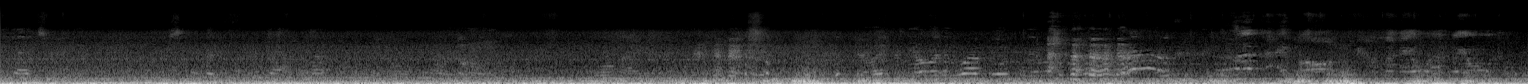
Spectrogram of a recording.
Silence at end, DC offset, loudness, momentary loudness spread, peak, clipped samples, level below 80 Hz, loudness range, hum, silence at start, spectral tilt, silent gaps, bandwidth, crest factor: 0 s; under 0.1%; -28 LUFS; 6 LU; -8 dBFS; under 0.1%; -22 dBFS; 3 LU; none; 0 s; -8 dB/octave; none; 5.4 kHz; 12 dB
